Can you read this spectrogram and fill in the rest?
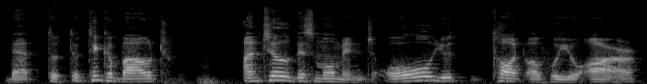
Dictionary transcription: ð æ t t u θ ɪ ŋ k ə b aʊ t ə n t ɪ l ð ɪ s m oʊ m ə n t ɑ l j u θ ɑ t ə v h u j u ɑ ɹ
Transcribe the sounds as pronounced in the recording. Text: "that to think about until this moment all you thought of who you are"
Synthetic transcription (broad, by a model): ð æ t t u t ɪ ŋ k ə b aʊ t ə n t ɪ l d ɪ s m oʊ m ə n t ɑ l j u t ɑ t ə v h u j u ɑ ɹ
